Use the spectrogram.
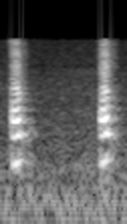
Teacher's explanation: أم أن أم، لما أقول أم يحدث أمراني، تنطبق الشفتان ويخرج من الخيشوم عن طريق فتحتي الأنف صوت، مجموع هذا العمل يشكل حرف الميم. بدليل لو أني سددت الأنف وقلت ونطقت ميم ساكنة يختل الصوت، · Term: الغنة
